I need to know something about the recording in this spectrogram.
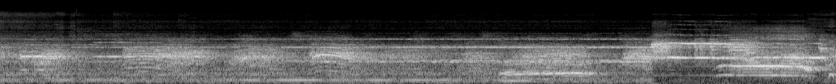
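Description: A young man shouts loudly.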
